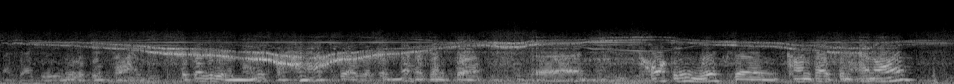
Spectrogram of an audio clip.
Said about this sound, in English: Here now are examples of image interference, first from radio teletype.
